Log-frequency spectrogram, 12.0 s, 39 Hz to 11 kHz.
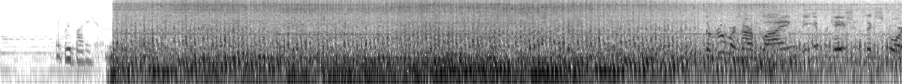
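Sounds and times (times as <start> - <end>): helicopter rotors chopping: 1.4 - 12.0.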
